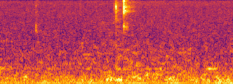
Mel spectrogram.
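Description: Near silence, with one brief cluster of faint computer clicks a little over a second in.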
